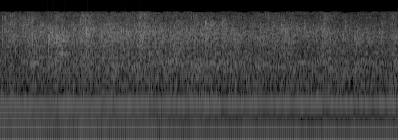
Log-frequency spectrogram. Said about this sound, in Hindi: इन सभी बच्चों के लिए ताली बजाएंगे।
